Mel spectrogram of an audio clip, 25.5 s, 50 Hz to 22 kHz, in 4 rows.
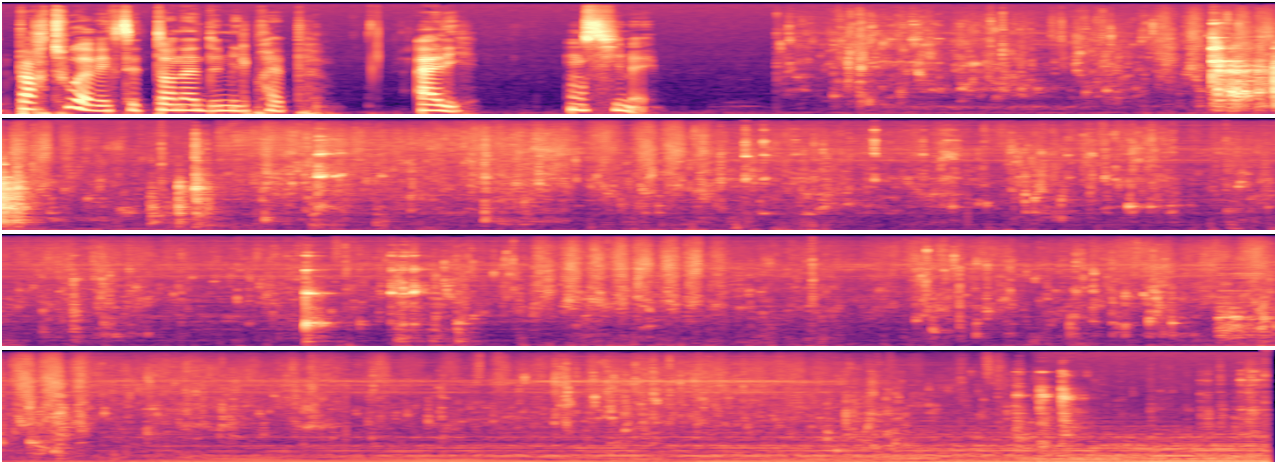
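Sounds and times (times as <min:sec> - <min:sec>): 
speech: 0:00.0 - 0:03.4
water splashing and trickling: 0:03.9 - 0:25.4
sponge scrubbing dishes: 0:05.2 - 0:10.6, 0:15.2 - 0:23.9
dishes clinking while washed by hand: 0:06.0 - 0:08.4, 0:14.3 - 0:15.1, 0:24.2 - 0:24.6.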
